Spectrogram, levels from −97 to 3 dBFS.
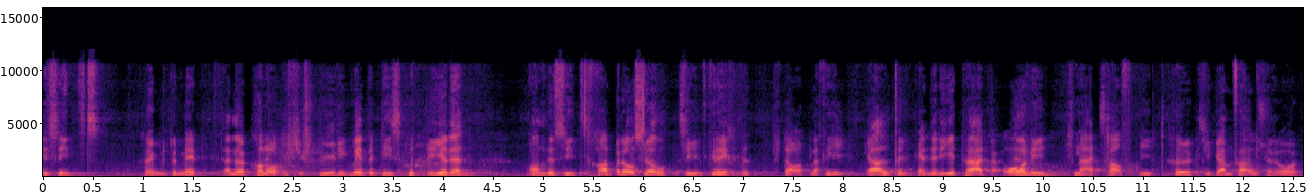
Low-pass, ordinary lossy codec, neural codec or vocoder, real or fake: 10.8 kHz; Opus, 64 kbps; codec, 24 kHz, 1.5 kbps, HILCodec; fake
